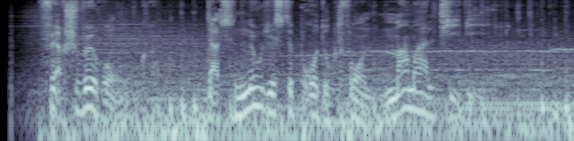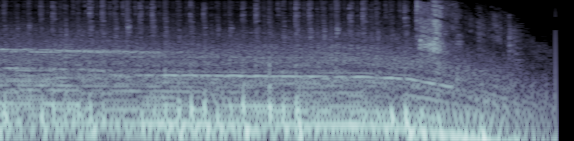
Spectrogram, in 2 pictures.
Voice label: german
